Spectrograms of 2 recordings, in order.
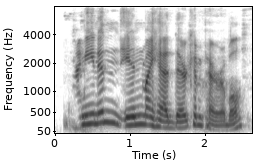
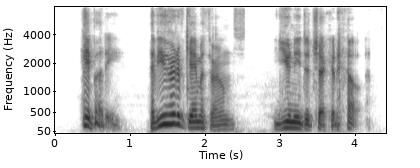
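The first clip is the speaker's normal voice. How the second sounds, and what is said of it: Imitates another person's voice. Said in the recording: “my Ted impression ... Sounds a lot like your John Hamm.”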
